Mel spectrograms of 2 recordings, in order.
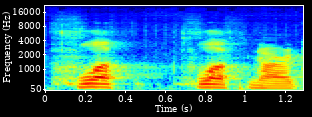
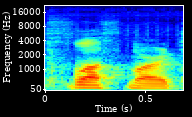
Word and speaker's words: Fluffnark: So nothing is good as Fluffnark. I mispronounced it Fluffmark in my earlier vid on it, and I just couldn't believe it.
